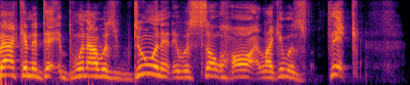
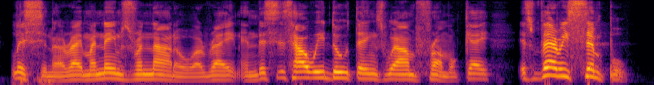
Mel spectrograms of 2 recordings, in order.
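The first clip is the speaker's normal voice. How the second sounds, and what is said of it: Italian New York accent. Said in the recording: “You do an Italian New York accent, right? ... You want to hear a sample of my Italian accent? ... It's almost like a New York accent, too.”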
